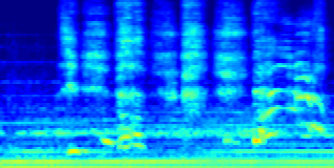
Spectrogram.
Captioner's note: Maya panting; Maya groans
